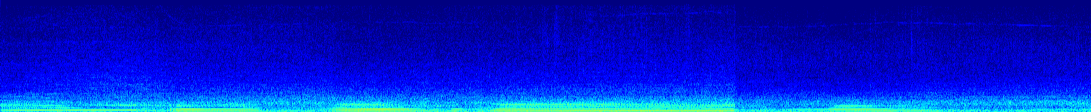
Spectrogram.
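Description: A sports car engine roars as the car accelerates, its pitch dropping and climbing through gear changes.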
